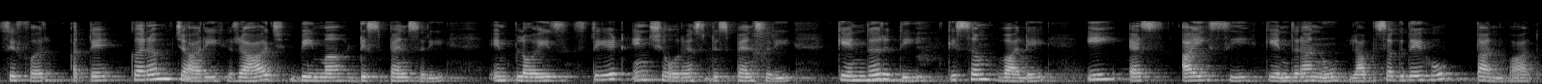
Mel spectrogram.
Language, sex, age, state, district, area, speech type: Punjabi, female, 30-45, Punjab, Jalandhar, urban, read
